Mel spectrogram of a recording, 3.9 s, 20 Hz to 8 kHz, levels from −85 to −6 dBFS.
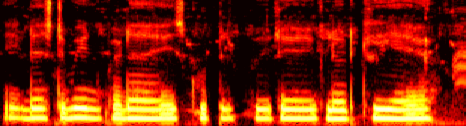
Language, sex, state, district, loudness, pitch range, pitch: Hindi, female, Rajasthan, Bikaner, -13 LUFS, 205-220 Hz, 210 Hz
